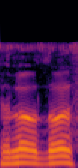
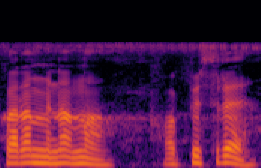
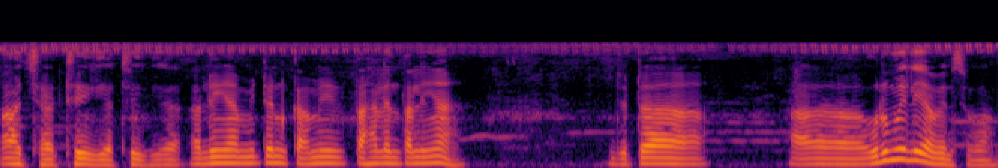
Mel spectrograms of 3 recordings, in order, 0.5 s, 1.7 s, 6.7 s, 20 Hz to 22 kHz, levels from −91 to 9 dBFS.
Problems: background sounds at intervals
